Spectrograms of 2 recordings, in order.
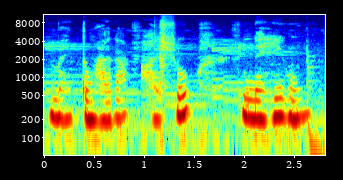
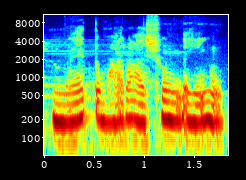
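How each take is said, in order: First: It is said very softly and quietly. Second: It is said in an angry tone.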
